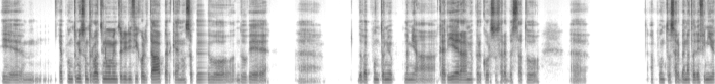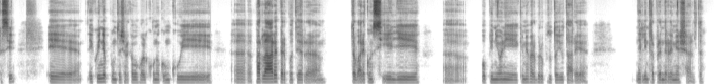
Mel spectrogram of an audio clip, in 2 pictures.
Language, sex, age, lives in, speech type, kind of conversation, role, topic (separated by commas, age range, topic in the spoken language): Italian, male, 20-24, Italy, conversation, advice, user, Come posso chiarire il mio percorso di carriera e prendere decisioni professionali più consapevoli?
